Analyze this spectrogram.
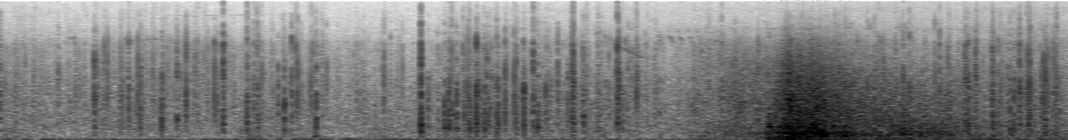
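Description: Rain pattering, with many separate drops striking close by. A roll of thunder swells about eight seconds in, becomes the loudest sound, and then rumbles away.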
